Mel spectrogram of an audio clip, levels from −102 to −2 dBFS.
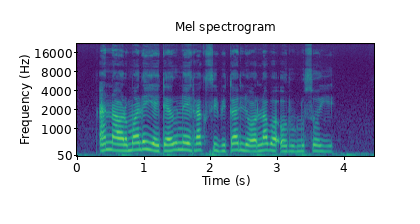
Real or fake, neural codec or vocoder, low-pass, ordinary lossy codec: real; none; none; none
